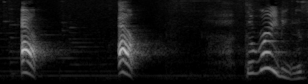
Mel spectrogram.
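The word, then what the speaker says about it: 二: this is number two the pronunciation is like this ah ah the writing is like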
